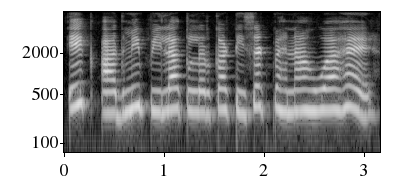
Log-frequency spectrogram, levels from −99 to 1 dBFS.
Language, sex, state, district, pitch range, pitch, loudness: Hindi, female, Jharkhand, Deoghar, 285-320 Hz, 305 Hz, -18 LUFS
